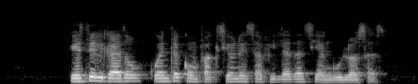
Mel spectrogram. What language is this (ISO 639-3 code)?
spa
